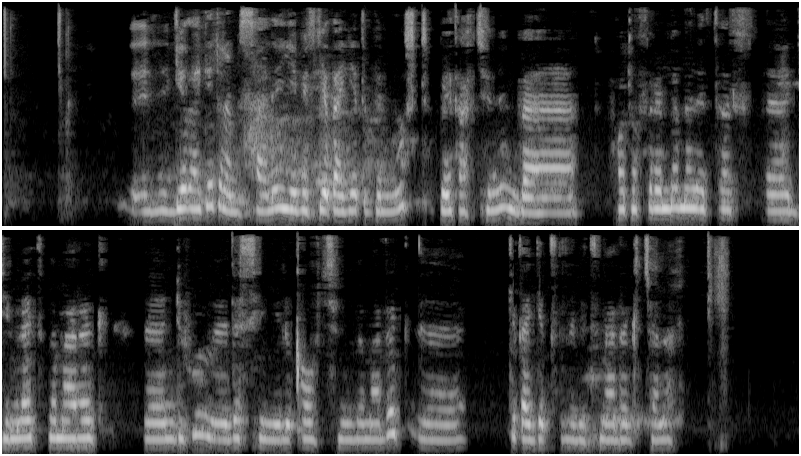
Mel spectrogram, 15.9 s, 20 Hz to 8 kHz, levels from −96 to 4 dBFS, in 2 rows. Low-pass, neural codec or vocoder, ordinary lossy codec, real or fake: 7.2 kHz; none; AAC, 32 kbps; real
